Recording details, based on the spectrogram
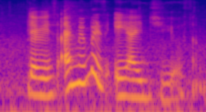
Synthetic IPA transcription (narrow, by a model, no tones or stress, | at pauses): vɛɹiəsa̰ɪɹimɛ̃mbəɪseajd͡ʒio̰sã̰m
